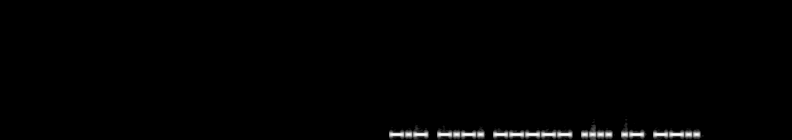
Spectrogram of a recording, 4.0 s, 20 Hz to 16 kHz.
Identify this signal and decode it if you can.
Morse code, heard as a keyed tone, about 60 wpm, 700 Hz. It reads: KC0HAZ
